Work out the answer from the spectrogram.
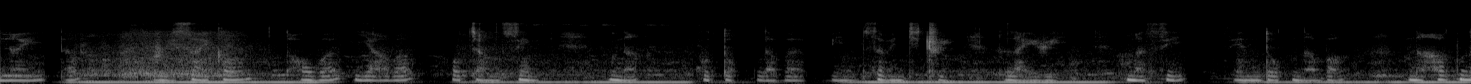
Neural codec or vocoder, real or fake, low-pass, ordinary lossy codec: none; real; 7.2 kHz; none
